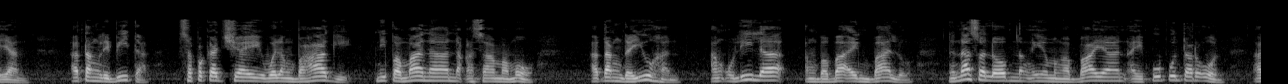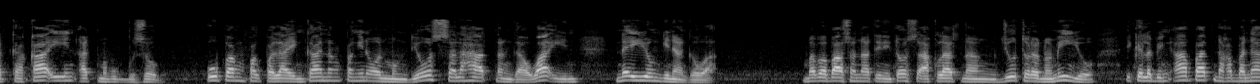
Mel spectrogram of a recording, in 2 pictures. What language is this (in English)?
Filipino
